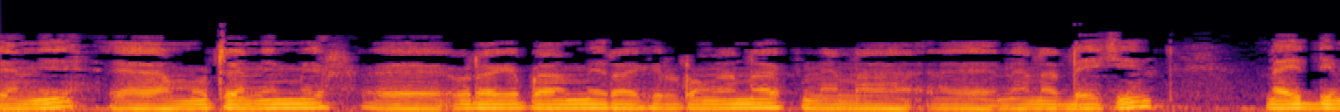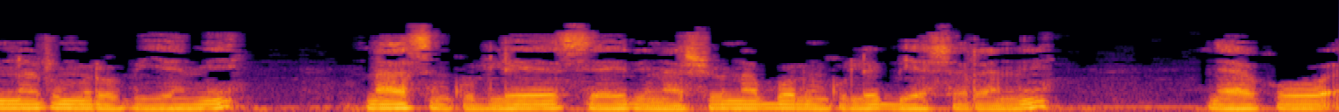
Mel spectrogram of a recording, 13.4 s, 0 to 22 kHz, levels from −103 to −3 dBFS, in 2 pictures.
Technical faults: transcoding between lossy codecs

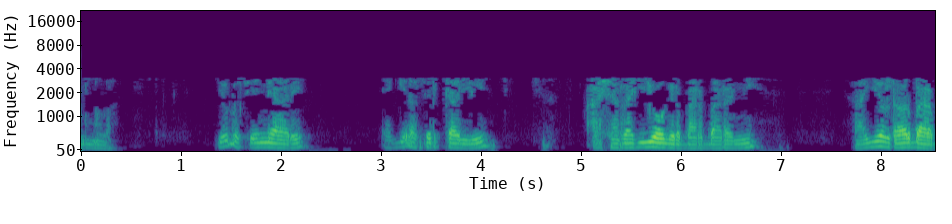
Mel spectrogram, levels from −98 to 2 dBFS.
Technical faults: Vorbis compression; pre-echo

